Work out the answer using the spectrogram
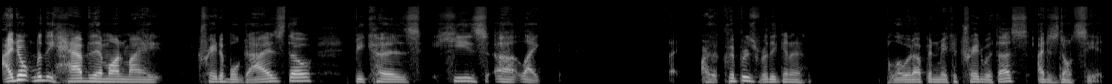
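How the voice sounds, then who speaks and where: A man's voice: mid-range voice, normal speed, pauses often, dry recording, studio quality. A man doing informal basketball play-by-play as a host, chatting conversationally and thinking aloud. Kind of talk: casual basketball commentary mixed with chat replies.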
